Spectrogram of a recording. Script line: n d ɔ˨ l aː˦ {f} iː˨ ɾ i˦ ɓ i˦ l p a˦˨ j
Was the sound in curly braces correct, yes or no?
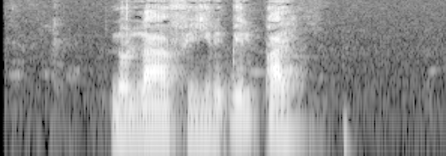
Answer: yes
